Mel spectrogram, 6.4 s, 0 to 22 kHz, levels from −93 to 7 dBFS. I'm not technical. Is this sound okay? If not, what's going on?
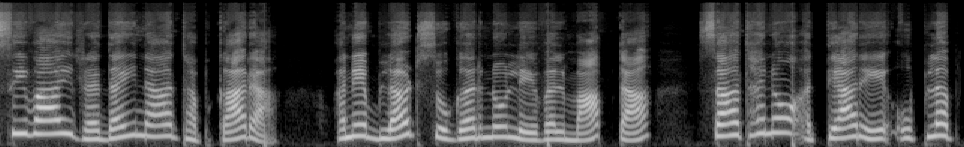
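No. At 1.76, 3.65 and 5.29 s a DC step occurs: the signal's resting level suddenly jumps and then slowly settles back. Each jump is a low thump while the speech continues.

At 5.57 s there's a lost packet rebuilt from error correction: a tiny piece went missing and was filled from a rougher backup copy. That brief moment sounds rougher and noisier, but there's no gap.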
